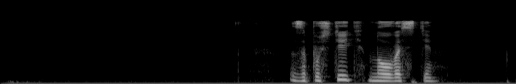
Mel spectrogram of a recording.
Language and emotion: Russian, neutral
